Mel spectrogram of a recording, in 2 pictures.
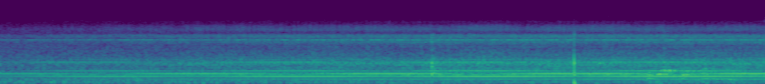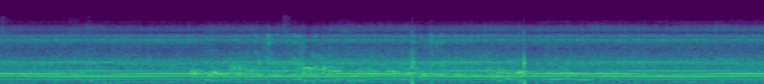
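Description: Open telephone line with a steady electrical hum and hiss, growing slowly louder, with a few sharp clicks on the line.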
